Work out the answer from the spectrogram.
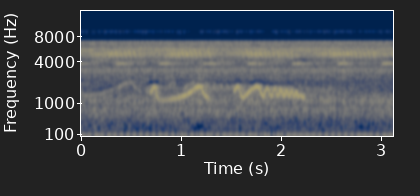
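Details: Fiery-necked nightjar, suspected, heard on a Tembe webcam on 24 February: a rising whistle followed by two tremulous, wavy phrases that dip and quaver, clear above constant background hiss.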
